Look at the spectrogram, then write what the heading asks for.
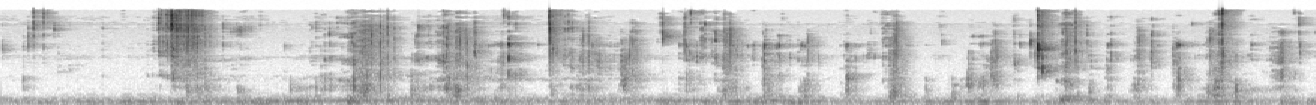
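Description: A person biting into and chewing crispy breaded fried food, likely a chicken nugget, with irregular crunches throughout.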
